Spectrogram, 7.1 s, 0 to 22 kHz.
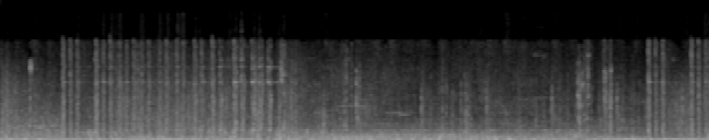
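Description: Breaker Incendiary shotgun fire in the video game Helldivers 2, a dense, continuous barrage of shots and impacts, loud and close throughout.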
